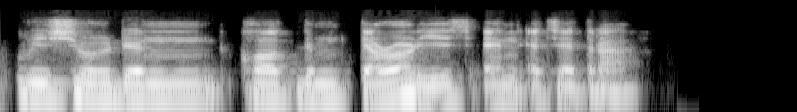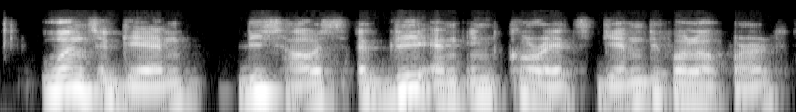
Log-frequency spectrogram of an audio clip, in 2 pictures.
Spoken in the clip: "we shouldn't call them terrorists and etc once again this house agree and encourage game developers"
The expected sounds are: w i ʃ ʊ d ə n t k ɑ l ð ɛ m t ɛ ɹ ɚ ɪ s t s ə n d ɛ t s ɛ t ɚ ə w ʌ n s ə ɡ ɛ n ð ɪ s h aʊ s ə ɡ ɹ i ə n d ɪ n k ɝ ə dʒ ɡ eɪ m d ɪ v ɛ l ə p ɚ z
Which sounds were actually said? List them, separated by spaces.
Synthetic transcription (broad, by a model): w i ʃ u d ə n k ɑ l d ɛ m t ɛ ɹ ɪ t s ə n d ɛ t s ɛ t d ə w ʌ n s ə ɡ ɛ n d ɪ s h aʊ s ə ɡ ɹ i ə n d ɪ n k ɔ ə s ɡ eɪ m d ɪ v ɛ l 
